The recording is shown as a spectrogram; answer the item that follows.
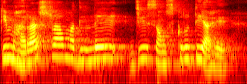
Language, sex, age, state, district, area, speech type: Marathi, female, 45-60, Maharashtra, Pune, urban, spontaneous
